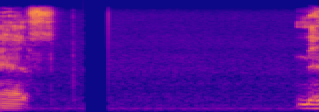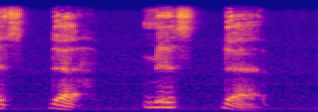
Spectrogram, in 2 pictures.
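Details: Deliberate voluntary burping while reciting movie quotes: four long, low, croaking belches, each about half a second, shaped like words.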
